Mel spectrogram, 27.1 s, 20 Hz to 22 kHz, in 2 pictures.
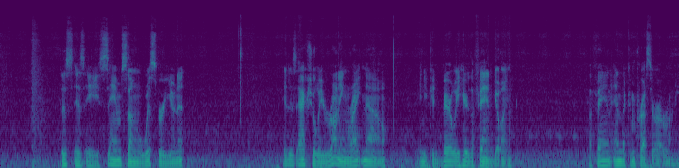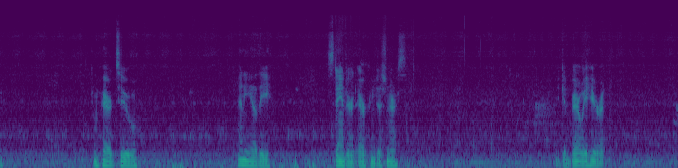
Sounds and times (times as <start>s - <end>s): Speech: 1.2s - 3.7s, 5.6s - 10.3s, 11.7s - 13.7s, 14.6s - 21.8s, 24.3s - 25.8s.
